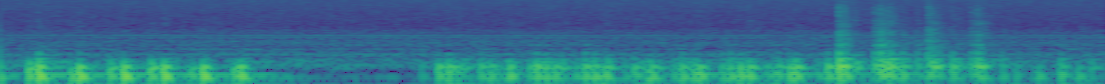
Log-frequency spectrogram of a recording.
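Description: Fingertips of both hands tap and drum on a flat, solid, dark wooden tabletop beside the microphone, making rapid, dull, low thuds with very little ring. The drumming stops briefly for under a second, then resumes, with a few sharper, brighter taps near the end over a faint steady hum.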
